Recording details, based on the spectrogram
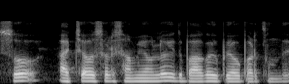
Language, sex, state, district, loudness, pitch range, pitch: Telugu, male, Andhra Pradesh, Visakhapatnam, -17 LUFS, 135-150 Hz, 145 Hz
